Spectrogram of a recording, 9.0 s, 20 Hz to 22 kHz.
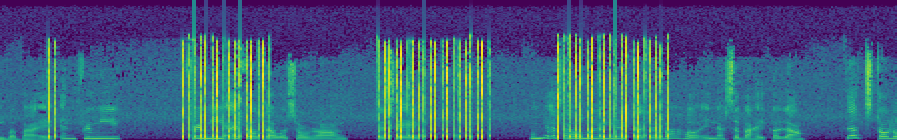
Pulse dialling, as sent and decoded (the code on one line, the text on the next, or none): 1 / 8 / 10 / 10
1 8 0 0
